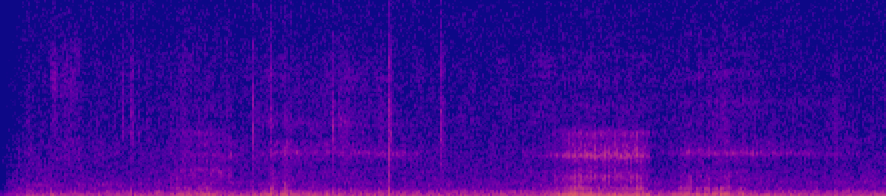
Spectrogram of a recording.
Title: Butters snoring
